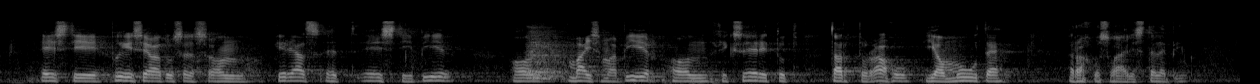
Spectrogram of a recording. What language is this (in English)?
Estonian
